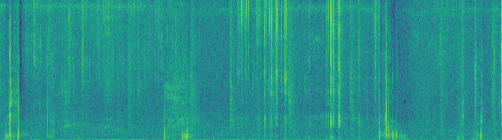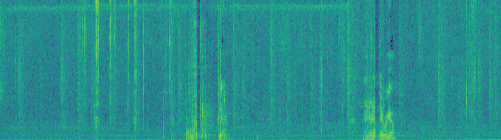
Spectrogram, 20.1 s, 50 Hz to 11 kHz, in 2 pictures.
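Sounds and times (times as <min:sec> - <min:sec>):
steady low hum: 0:00.0 - 0:20.0
knife cutting and tearing filler: 0:00.2 - 0:04.0, 0:04.6 - 0:08.0, 0:11.6 - 0:14.6.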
